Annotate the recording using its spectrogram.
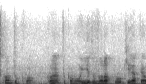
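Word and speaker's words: Volapük: exemplo a própria palavra volapuk né volapuk na pronúncia correta do volapuk eh ela quer dizer fala Mundial né Eh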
